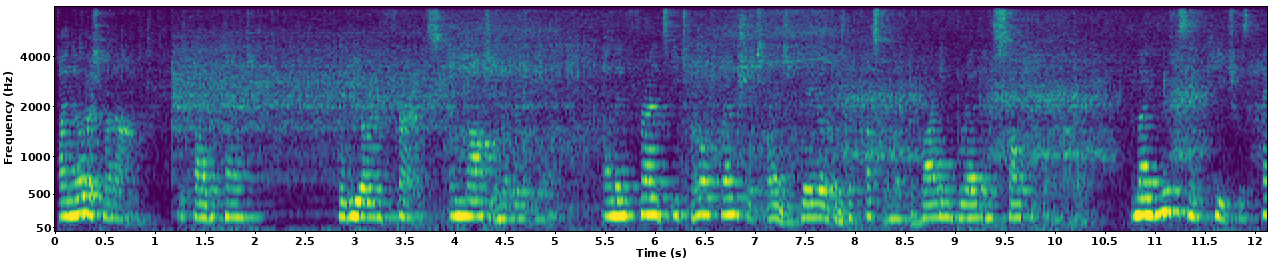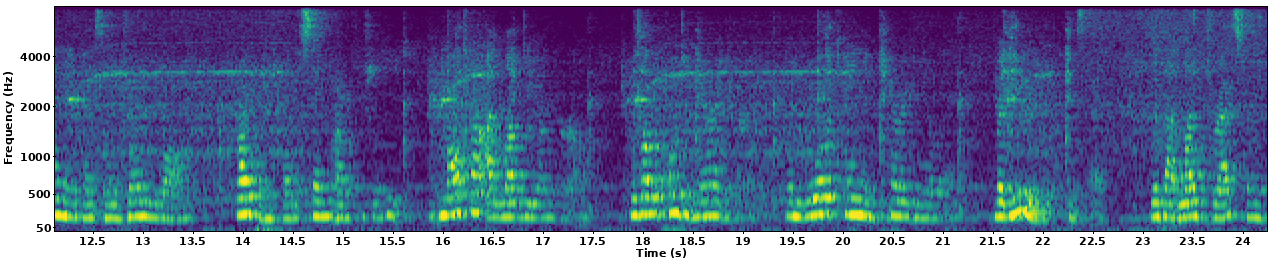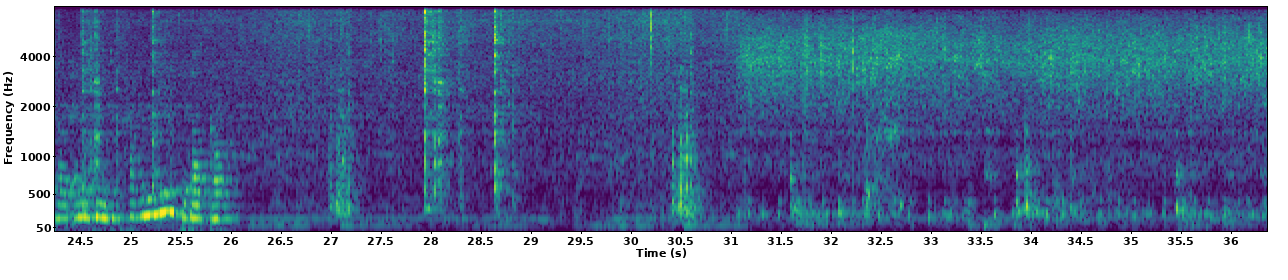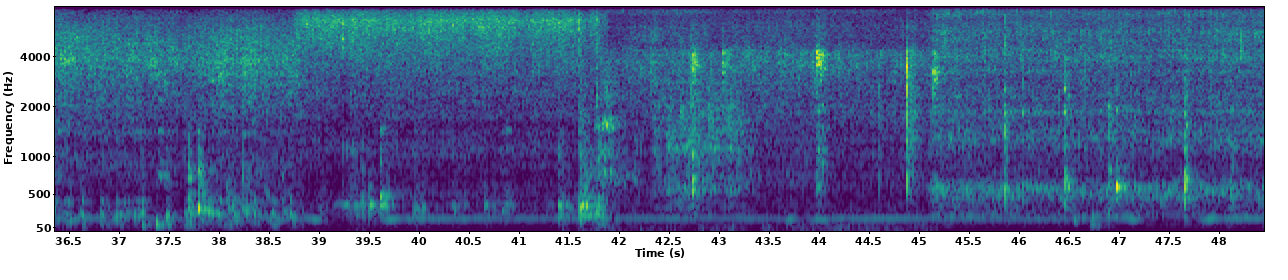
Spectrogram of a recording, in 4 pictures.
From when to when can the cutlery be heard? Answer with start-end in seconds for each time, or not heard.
not heard.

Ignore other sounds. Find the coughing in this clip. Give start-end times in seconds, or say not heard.
31.6-32.8.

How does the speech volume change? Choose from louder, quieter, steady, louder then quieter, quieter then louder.
steady.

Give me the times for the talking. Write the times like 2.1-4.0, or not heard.
0.0-25.9.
